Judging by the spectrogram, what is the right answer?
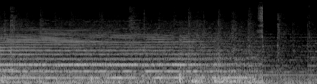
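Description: A train at an Indian railway station near Udaipur, bound for Chittorgarh, sounding a loud sustained horn with steady harmonic tones over rumbling wagons, fading slightly near the end.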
